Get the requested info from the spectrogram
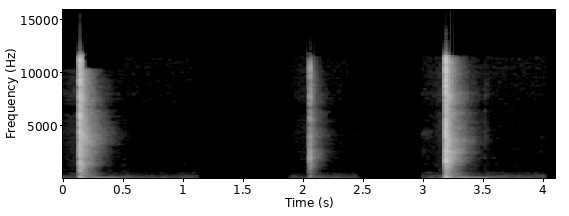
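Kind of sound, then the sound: human body sound, two hand claps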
